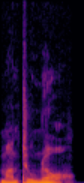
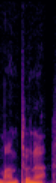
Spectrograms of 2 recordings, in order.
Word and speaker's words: montuno: Actually, I think it might be pronounced Montuno, but I always said it Montuna.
